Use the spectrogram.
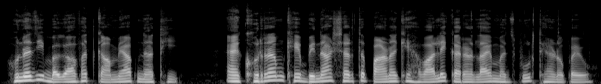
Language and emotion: Sindhi, neutral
